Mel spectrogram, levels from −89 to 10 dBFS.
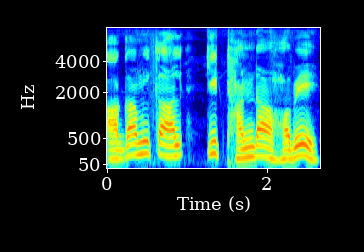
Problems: background sounds at intervals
